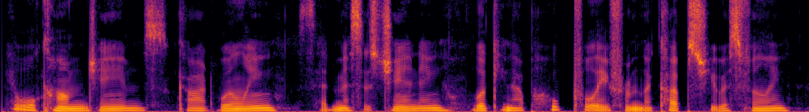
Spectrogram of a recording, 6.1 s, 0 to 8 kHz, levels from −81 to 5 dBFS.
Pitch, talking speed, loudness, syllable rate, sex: 150 Hz, 180 wpm, -18 LUFS, 4.7 syllables/s, female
